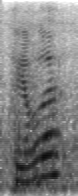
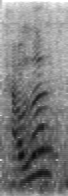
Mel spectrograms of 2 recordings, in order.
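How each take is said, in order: First: Paola said as PAY-luh, first vowel like "ay"; trying the name again. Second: Paola said as POW-luh, first vowel like "ow"; trying the name. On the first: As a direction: say Paola with "ay" in the first syllable, questioning rise. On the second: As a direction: say Paola with "ow" in the first syllable, questioning rise. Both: Shown as a demonstration. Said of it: "I always pronounce her name wrong".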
